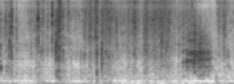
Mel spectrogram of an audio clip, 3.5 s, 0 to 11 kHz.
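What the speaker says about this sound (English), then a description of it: "I will just make some noise while removing the plastic" Plastic wrapping is pulled off a boxed Holbein set of 150 paint colours, with continuous close crinkling and crackling, a few sharper rips, and a louder rustling burst near the end. No voices.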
